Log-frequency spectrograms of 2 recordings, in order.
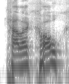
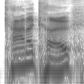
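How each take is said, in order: First: "Calacolk" run together as one Scouse word; Scouse can of Coke. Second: "Can of Coke" in clear separate American words. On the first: Teaching the co-host a Scouse phrase, said as one word. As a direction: say "Calacolk" the Liverpool way, slurred into one. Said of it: "can you say that?". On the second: The American repeats the Scouse phrase, in his own accent. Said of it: "but you're saying can of Coke". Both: Shown as a demonstration.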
